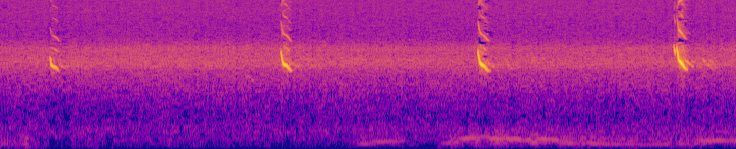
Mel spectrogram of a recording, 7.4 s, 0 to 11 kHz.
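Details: Osprey calling from a Montana nest at Hellgate on 30 June 2019 as an intruder lands and another passes. Four piercing downward chirps about every two seconds, with a low rumbling murmur rising in the background.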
